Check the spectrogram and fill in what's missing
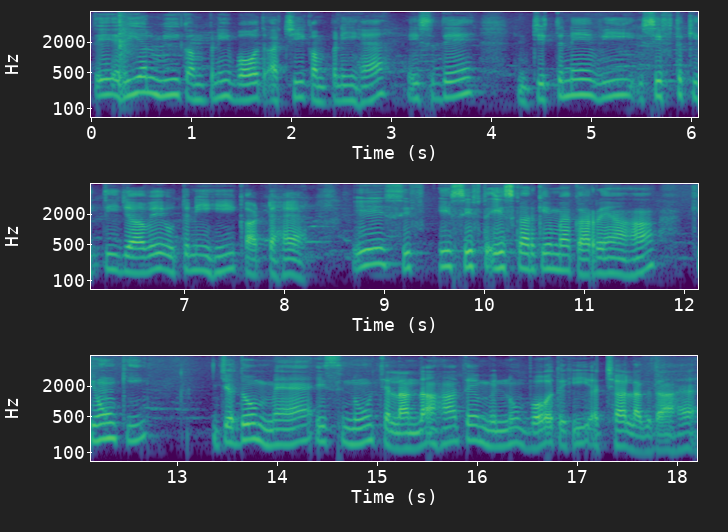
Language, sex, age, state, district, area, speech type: Punjabi, male, 45-60, Punjab, Jalandhar, urban, spontaneous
